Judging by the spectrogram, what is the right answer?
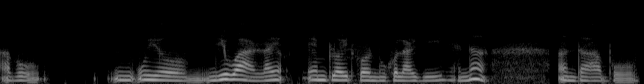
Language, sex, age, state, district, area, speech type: Nepali, female, 30-45, West Bengal, Darjeeling, rural, spontaneous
